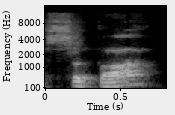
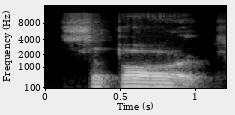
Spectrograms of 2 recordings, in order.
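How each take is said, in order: First: It is said in a British accent, without R. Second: It is said in an American accent, with R.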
